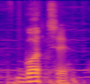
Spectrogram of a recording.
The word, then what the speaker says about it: Goethe: Goethe. Me parece que se pronuncia Goethe. – Así. – Goethe, ¿verdad? Oh. Goethe, vale. Bueno, antes también Marlo ya escribía, ¿no?, de Fausto, pero bueno, cuéntanos el planteamiento de la obra.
